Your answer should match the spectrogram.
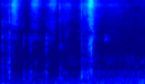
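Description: Faint, irregular scratching and rubbing, a few short scrapes, the clearest about one and a half seconds in.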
